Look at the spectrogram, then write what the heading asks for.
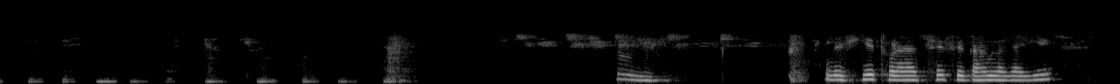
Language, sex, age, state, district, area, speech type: Hindi, female, 30-45, Uttar Pradesh, Chandauli, urban, conversation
